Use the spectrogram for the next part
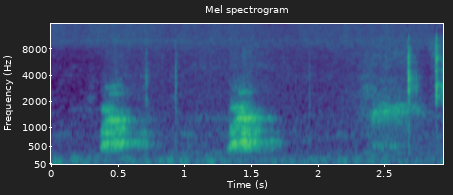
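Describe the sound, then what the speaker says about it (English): A neighbour's dog barks in a few separate bursts from some distance, with the yaps spaced about a second apart and a faint yip at the end, over a quiet background. "Your dog is causing a ruckus in there"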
